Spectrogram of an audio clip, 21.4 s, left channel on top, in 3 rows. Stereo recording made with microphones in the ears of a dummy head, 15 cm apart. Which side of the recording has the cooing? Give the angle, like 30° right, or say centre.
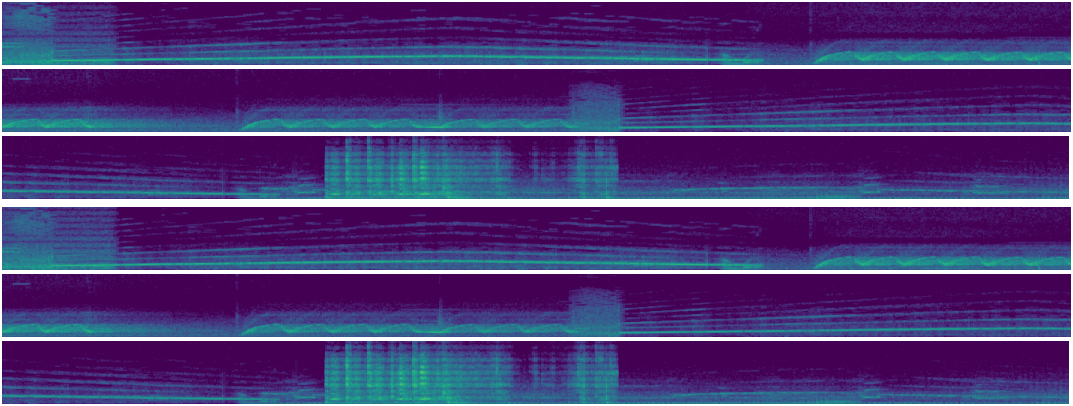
30° right.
